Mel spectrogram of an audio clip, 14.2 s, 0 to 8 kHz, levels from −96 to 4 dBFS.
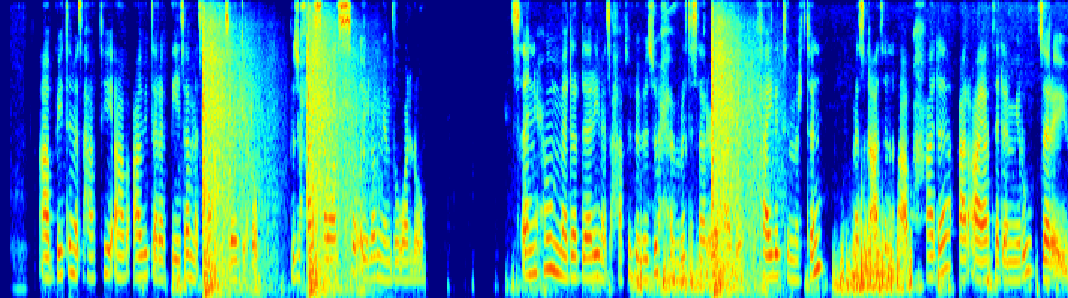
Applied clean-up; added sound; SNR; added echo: none; Explosion; 1 dB; none.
